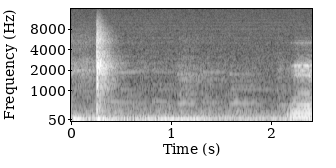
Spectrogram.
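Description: A single sharp snap about a quarter of a second in, followed by faint steady tones over a low hum.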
